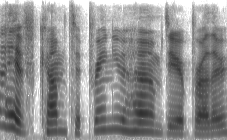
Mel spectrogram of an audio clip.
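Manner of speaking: very high, gleeful laughing voice. A little sister speaks to her dear brother; laughing. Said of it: "clapping her tiny hands and bending down to laugh".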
